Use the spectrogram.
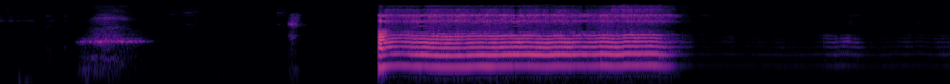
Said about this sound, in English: How do you know if your air is steady? You buzz the mouthpiece. First, the trumpet is just the amplifier, as you know. And if your air is all over the place, you make it, you keep buzzing until it becomes steady.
